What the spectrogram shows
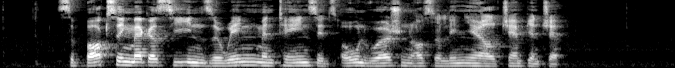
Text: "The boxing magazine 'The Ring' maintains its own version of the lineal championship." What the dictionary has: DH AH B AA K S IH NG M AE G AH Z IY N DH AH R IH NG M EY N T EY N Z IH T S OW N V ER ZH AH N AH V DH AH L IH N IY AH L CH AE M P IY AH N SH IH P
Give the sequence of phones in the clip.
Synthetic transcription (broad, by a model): DH AH B AA K S IH NG M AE G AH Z IY N DH AH W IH NG M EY N T EY N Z IH T S OW N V ER SH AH N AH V DH AH L IH N IY AH L CH AE M P IY AH N SH IH P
